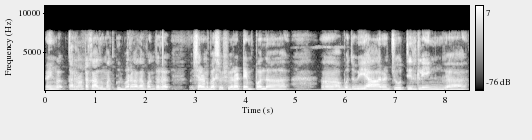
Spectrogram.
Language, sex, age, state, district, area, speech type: Kannada, male, 18-30, Karnataka, Gulbarga, urban, spontaneous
